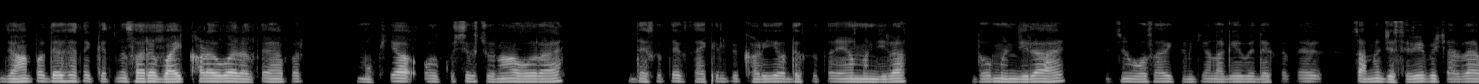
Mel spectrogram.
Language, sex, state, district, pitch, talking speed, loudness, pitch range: Hindi, male, Bihar, Darbhanga, 135 Hz, 180 wpm, -25 LUFS, 130-140 Hz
